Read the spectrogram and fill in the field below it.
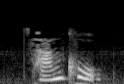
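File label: "残酷", Mandarin Chinese; hsk; chinese-flashcards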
